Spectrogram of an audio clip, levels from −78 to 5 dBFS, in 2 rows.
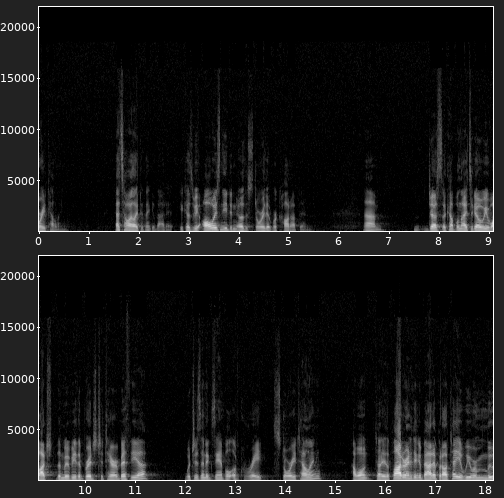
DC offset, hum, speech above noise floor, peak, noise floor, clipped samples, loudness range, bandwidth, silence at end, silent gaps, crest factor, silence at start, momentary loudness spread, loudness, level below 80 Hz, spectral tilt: under 0.1%; none; 40 dB; 0 dBFS; -59 dBFS; under 0.1%; 10 LU; 18.5 kHz; 0 s; none; 20 dB; 0 s; 15 LU; -20 LUFS; -68 dBFS; -6 dB/octave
